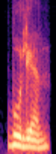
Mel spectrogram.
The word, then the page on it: Boolean: Indian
